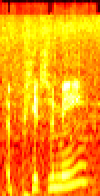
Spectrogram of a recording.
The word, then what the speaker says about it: epitome: you get that started lovely it's uh pronounced epitomy what did I say epitome I like saying um hyperball instead of hyperbole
